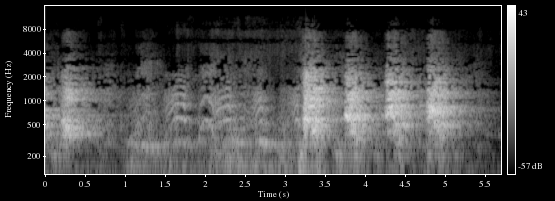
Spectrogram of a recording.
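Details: Newborn Labrador Retriever puppy; soft whining sounds followed by four loud, high yelping cries about half a second apart, each with a rising then falling tone.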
